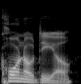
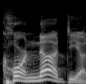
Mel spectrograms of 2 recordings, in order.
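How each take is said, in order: First: The name is pronounced as Cornodio. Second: The name is pronounced as Cornudia. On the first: The speaker calls it wrong. "I was saying it incorrectly this entire time" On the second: The speaker calls it right. "not Cornodio"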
